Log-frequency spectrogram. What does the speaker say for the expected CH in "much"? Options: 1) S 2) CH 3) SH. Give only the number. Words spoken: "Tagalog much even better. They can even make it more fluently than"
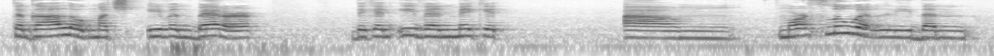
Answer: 2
